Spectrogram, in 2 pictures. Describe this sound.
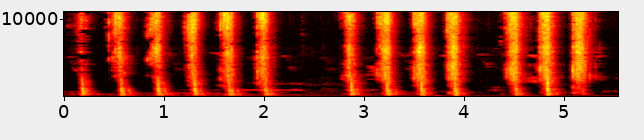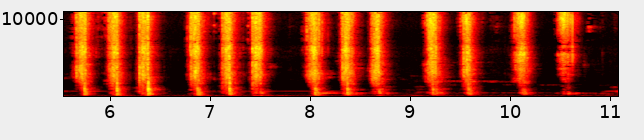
Cắt Hành Lá
Sound cut onion leaf use knife. Record use Sharp smart phone AndiodOne. 2020.01.29 09:30.
onion, knife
